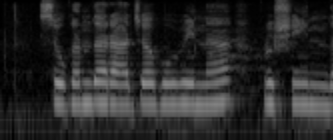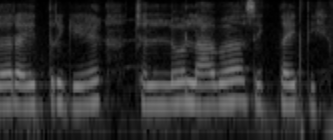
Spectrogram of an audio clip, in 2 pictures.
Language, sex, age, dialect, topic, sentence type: Kannada, female, 25-30, Dharwad Kannada, agriculture, statement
